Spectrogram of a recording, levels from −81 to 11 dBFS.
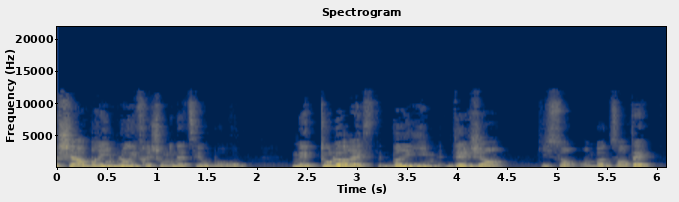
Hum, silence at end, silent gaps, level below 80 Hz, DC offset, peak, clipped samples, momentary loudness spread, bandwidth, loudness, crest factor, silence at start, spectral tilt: none; 0.15 s; none; -56 dBFS; under 0.1%; 0 dBFS; under 0.1%; 15 LU; 11.5 kHz; -22 LUFS; 20 dB; 0 s; -6.5 dB/octave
